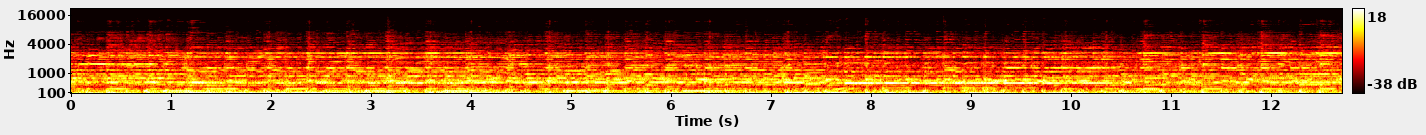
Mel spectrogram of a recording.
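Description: Bluegrass string band playing live: acoustic guitars, banjo and upright bass picking together.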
